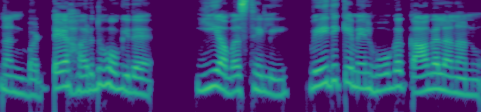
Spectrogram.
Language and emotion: Kannada, sad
